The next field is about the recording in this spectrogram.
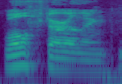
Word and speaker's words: Wølfdarling: Wølfdarling, yes.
